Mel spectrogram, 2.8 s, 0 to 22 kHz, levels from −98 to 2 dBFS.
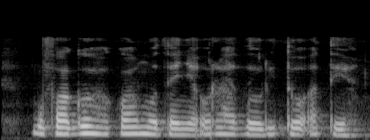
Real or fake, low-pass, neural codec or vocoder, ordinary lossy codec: real; 7.2 kHz; none; none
